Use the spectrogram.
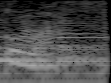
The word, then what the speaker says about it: uma: Uma coisa is uma.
